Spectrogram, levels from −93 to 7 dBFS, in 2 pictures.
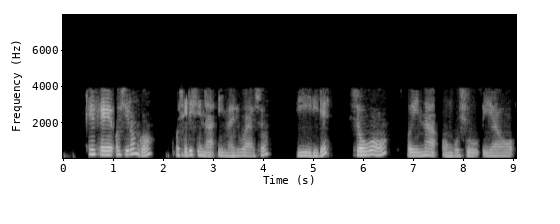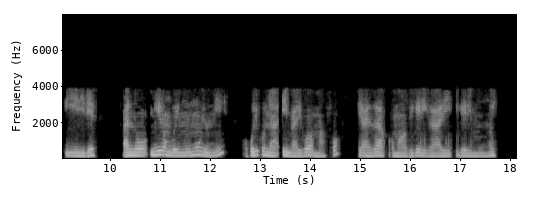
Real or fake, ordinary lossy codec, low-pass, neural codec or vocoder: real; AAC, 16 kbps; 7.2 kHz; none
